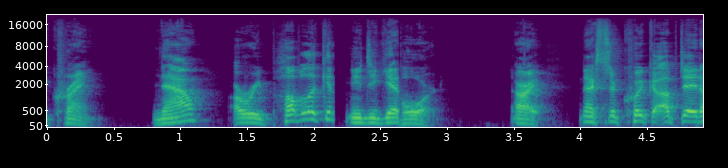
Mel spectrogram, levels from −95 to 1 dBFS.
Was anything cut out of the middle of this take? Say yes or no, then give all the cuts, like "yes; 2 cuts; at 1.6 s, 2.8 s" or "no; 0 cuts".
yes; 2 cuts; at 2.1 s, 2.6 s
